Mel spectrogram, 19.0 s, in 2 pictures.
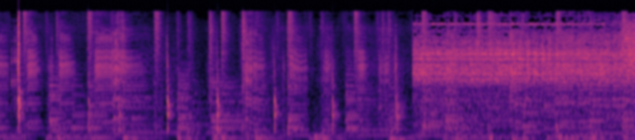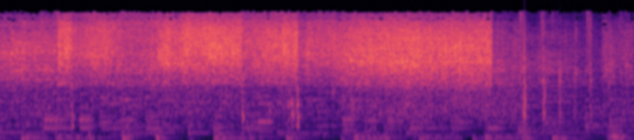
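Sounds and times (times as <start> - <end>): meat sizzling in a pan: 6.2 - 19.0.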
